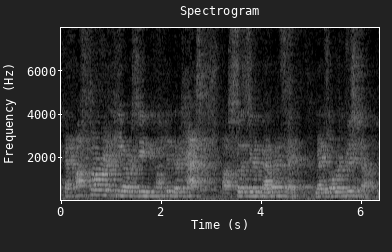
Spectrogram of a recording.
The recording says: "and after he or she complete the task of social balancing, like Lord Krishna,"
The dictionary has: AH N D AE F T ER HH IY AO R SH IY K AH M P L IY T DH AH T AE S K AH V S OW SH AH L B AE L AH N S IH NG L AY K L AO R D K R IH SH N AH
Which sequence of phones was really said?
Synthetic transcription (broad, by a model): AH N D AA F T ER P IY AO R S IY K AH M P L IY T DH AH T AE S K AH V S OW S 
